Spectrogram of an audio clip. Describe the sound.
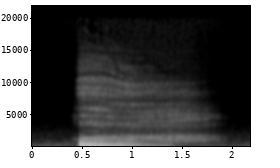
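One long voiced yawn opens abruptly, then slides steadily downward in pitch as it trails off, alone and fairly loud.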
